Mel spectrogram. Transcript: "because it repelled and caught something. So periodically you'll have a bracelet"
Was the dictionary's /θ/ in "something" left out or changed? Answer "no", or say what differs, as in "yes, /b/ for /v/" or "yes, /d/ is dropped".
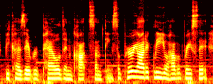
no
